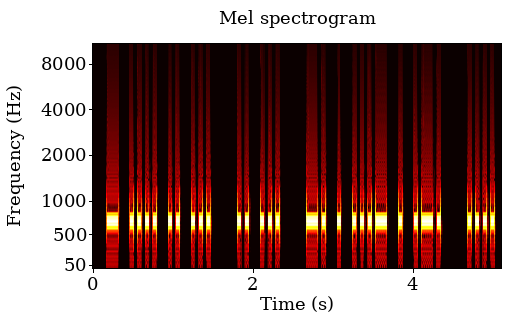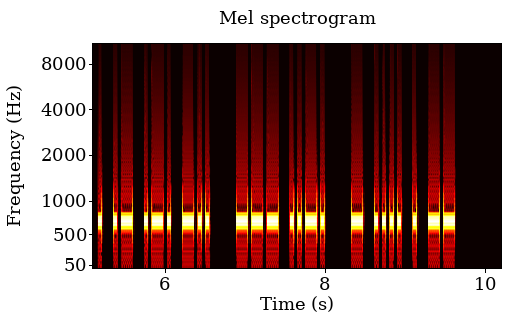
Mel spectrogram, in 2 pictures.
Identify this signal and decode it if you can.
Morse code, heard as a keyed tone, about 25 wpm, 700 Hz. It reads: THIS IS NEVER HEARD OF THEM
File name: Sets of 9 Words - 25wpm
